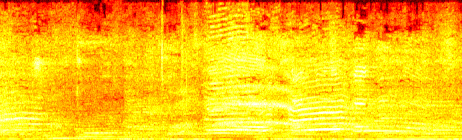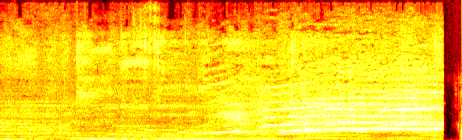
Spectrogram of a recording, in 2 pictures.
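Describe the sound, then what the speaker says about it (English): Fans at a fan meeting scream continuously and loudly as the group comes on stage, with high-pitched shrieks and whoops that swell in waves across the whole stretch. "there is extra screaming during this particular song because this is the very first song"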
